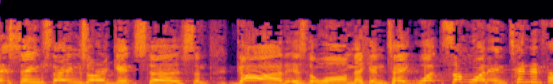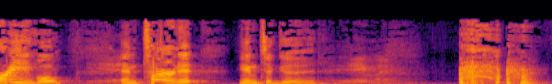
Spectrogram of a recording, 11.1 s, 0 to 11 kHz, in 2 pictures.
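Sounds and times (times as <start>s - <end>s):
speech: 0.0s - 8.8s, 10.2s - 11.0s
person coughing: 10.1s - 11.0s.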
